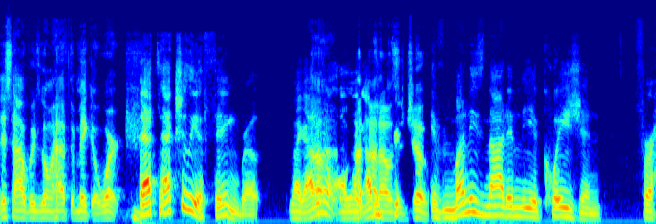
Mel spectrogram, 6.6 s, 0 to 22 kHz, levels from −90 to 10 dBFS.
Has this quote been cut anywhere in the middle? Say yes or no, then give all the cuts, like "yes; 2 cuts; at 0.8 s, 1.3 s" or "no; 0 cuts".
yes; 2 cuts; at 1.3 s, 4.3 s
